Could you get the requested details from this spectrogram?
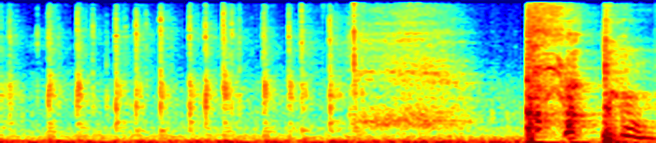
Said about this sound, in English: this is my typical coughing regime, so I think I'm pretty okay, huh?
